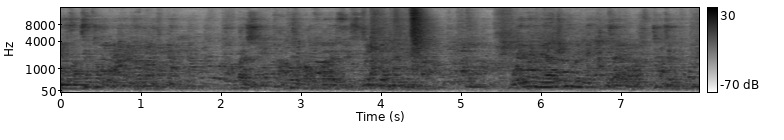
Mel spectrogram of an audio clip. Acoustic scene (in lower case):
crowded indoor space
